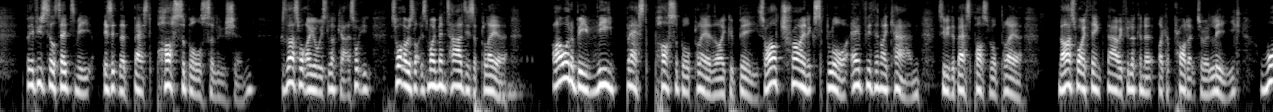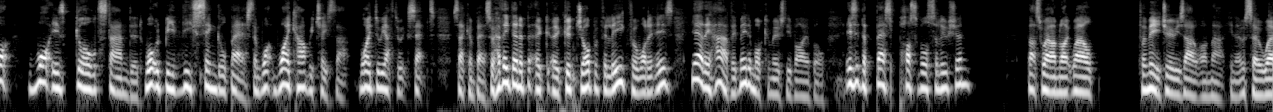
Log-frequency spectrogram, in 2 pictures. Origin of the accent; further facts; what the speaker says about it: Wales, United Kingdom; Wales, my home country.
